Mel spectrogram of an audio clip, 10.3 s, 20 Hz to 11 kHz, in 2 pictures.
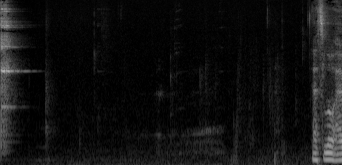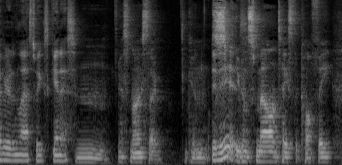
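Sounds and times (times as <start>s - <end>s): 
glasses of porter clinking in a toast: 0.0s - 0.7s, 2.6s - 3.6s
speech: 4.7s - 10.2s.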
